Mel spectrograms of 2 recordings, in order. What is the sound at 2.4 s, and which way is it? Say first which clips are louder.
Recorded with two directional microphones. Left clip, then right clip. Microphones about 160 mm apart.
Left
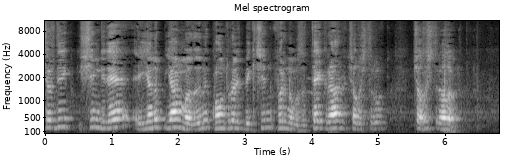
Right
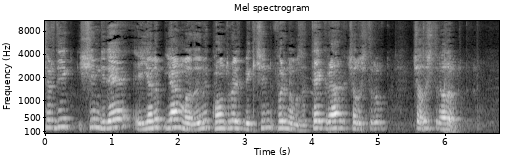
Speech: right 2 dB; centre (ahead or behind).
